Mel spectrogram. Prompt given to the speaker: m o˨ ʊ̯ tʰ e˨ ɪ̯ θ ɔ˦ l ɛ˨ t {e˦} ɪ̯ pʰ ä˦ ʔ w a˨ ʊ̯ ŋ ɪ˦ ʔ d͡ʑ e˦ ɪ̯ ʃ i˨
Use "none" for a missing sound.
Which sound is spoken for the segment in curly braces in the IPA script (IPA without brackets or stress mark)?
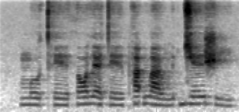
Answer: e˨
